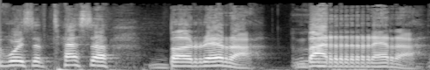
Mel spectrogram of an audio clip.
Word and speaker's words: Barrera: That's how you say it, right? – That is exactly how you say it. – Is that really it? – 14 R's so, in that last name. – Barrera and Robert Barbosa. I gotta get good at rolling the R's.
